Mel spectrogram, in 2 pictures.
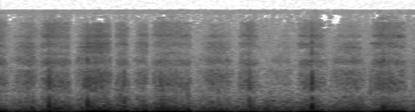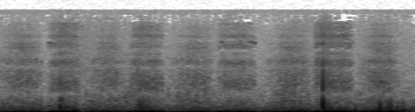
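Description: A male cat purrs steadily, a low rumbling vibration that pulses in a regular rhythm of breaths for the whole stretch, with no voices over it.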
